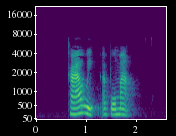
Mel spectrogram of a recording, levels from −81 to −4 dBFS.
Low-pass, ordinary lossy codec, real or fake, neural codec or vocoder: 7.2 kHz; MP3, 32 kbps; fake; codec, 16 kHz, 0.8 kbps, ZipCodec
